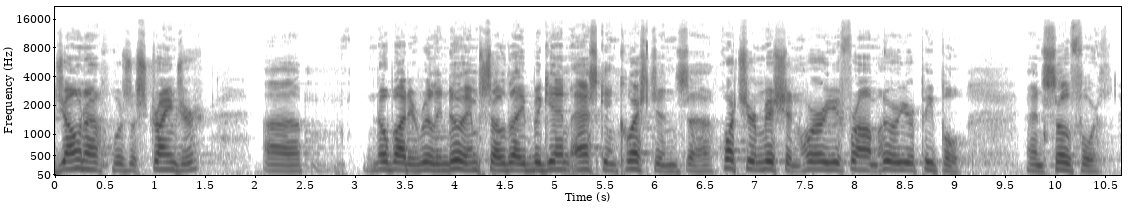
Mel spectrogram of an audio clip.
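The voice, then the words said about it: Texan accent. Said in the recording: “some people claim I have an accent ... Well, I'm from Texas.”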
